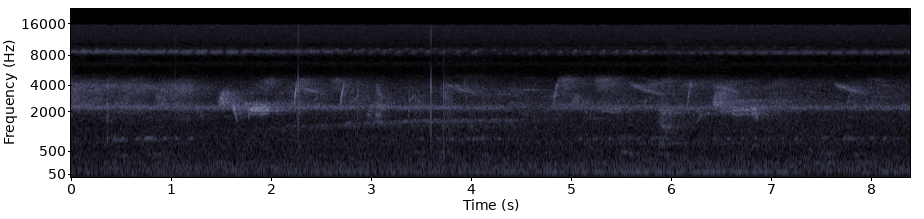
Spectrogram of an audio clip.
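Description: Several birds calling: short chirps and quick downward-sliding whistles, over a steady high-pitched whine.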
